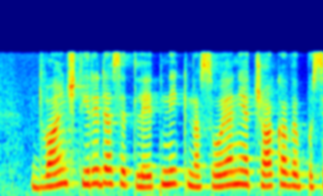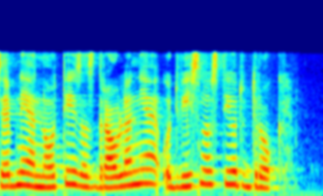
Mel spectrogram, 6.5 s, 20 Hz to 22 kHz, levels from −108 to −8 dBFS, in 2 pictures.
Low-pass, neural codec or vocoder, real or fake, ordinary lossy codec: 7.2 kHz; none; real; none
